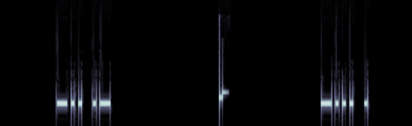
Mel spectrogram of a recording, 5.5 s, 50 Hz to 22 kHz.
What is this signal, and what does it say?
Morse code, heard as a keyed tone, about 25 wpm, 700 Hz. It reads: DA BE
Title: Top Two Letter Combinations in Words 25wpm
